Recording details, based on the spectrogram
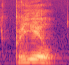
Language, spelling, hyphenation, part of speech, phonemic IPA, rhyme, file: Dutch, prieel, pri‧eel, noun, /priˈeːl/, -eːl, Nl-prieel.ogg
- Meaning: 1. open, roofed gazebo 2. pleasant region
